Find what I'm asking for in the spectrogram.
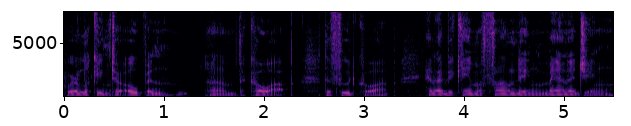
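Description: A man's very deep, low voice, dark and mellow in tone, with vocal fry. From Michigan. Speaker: restaurateur and scholar. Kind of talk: casual chat. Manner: halting.

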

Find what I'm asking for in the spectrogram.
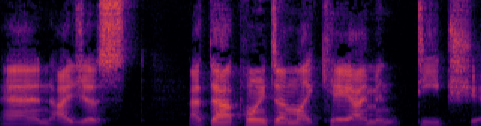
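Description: On a very clean recording with a silent background, a man with a western Canadian accent speaks at a moderate pace in a bright, sharp tone, his pitch varying in an ordinary way. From western Canada (British Columbia, Cranbrook). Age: 20s. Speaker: wilderness survivor. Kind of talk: casual interview storytelling.

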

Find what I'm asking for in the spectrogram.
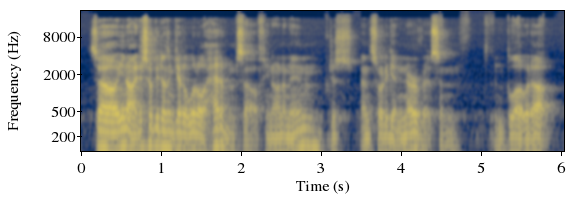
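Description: Delivered at a very fast pace, the voice shows vocal fry, big swings in loudness and ordinary pitch variation. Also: man, medium pitch for a man. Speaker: podcast host. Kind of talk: casual comedic rant about a TV show. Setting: solo monologue. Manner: informal, profane, joking.

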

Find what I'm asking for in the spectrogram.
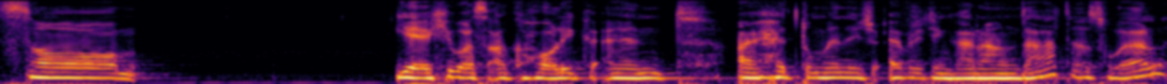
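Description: A woman's very deep, low pitch with fairly even intonation, at a moderate pace with long, frequent pauses. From Poland. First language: Polish. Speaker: entrepreneur. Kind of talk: casual interview chat. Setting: studio.

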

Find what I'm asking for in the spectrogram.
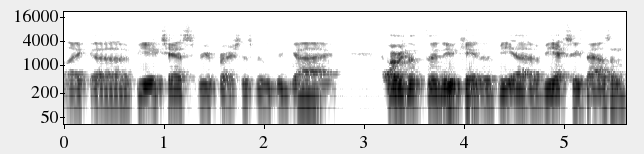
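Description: A man with an American accent has an unremarkable speaking voice and a fairly low pitch. He speaks at a fairly slow pace with ordinary pitch variation. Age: 30s. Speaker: drift community content creator. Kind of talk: casual chat.

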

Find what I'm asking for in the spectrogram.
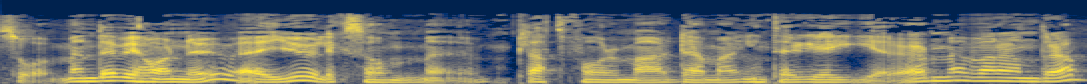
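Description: An unremarkable speaking voice from a man, medium in pitch, at a moderate pace with lively intonation. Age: 30s. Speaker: priest, podcast co-host. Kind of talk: casual chat.

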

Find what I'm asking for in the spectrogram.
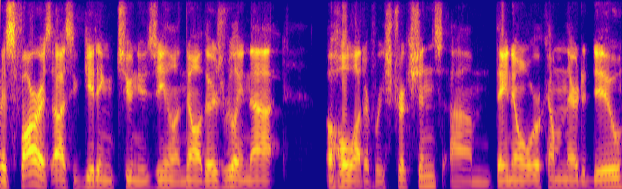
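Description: On a very clean recording with a silent background, a man speaks at medium pitch in a monotone, flat way, with a dry, close sound and no echo. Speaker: missionary. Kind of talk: casual interview.

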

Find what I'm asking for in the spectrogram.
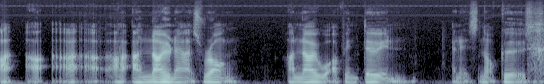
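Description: His tone is bright and sharp, and the man delivers everything in a monotone, flat intonation. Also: fairly low pitch for a man, fairly slow pace. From Essex, England (Clacton-on-Sea). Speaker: actor. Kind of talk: casual interview.

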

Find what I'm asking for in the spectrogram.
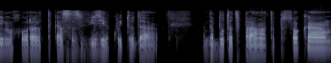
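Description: A man with an ordinary speaking voice, medium in pitch, at a moderate pace. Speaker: motorsport commentator. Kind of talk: casual chat.

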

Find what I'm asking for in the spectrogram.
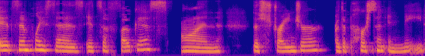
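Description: A woman speaks at a medium pitch. Her voice is somewhat breathy. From rural US. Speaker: podcast co-host. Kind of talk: casual chat. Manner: laughs often.

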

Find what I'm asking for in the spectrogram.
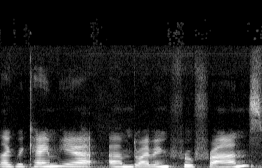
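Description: A woman's fairly high voice with a German accent, fairly even intonation and a fairly slow pace. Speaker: exchange student. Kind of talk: casual chat interview.

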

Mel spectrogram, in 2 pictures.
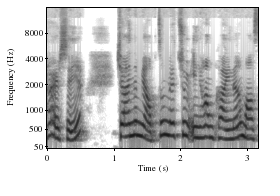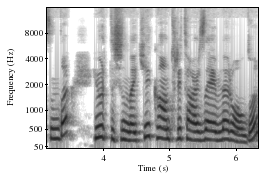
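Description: On a very clean recording with a silent background, a woman speaks at a high pitch with lively intonation. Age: 20s. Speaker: DIY home decor blogger and teacher. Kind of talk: casual interview.

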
